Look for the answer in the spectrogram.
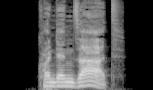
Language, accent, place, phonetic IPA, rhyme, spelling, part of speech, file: German, Germany, Berlin, [kɔndɛnˈzaːt], -aːt, Kondensat, noun, De-Kondensat.ogg
- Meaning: condensate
